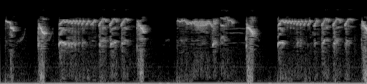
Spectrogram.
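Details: Contest-training song of an orange-headed thrush: dense, high, rapid twittering trills broken by sharp descending notes roughly every second, over a faint background hiss.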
